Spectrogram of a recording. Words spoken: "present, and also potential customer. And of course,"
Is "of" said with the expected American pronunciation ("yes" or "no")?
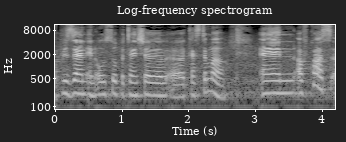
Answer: no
